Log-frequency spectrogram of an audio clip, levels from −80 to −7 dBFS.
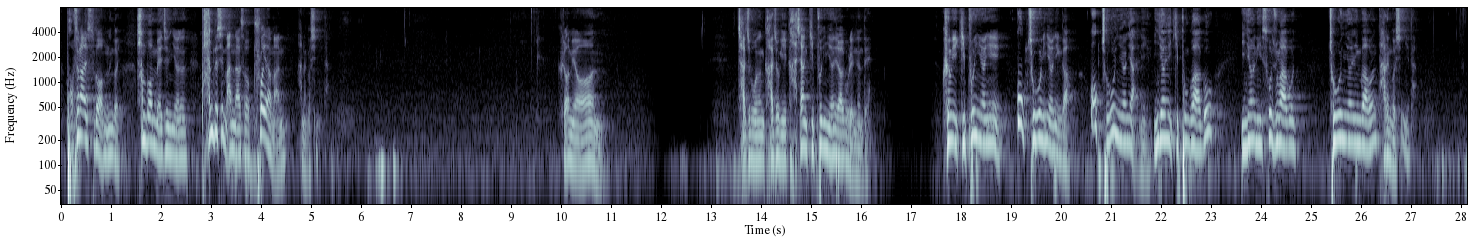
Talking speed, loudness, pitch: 235 characters per minute, -25 LUFS, 115 Hz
